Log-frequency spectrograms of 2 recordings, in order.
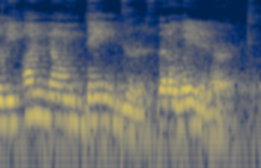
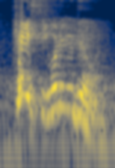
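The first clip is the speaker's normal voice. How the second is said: louder, firm scolding; firm teacher reprimand; stern tone; 4 semitones higher, 6 dB louder than usual. Shown as a demonstration. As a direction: call the student out sharply. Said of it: "What has changed? The tone".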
